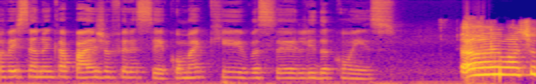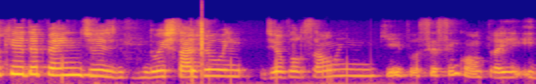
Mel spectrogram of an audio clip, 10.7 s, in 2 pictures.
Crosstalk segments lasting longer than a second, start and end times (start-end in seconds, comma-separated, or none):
none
